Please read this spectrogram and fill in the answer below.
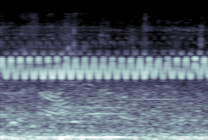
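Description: Electronic alarm sounding a high, rapidly warbling tone without a break: a security alarm set off by hammering on a rail. A low steady rumble lies beneath it.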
